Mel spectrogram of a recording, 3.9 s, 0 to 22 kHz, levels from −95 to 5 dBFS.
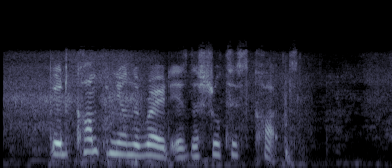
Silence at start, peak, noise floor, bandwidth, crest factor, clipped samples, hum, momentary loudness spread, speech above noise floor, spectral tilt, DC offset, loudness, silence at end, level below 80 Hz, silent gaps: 0.05 s; -16 dBFS; -68 dBFS; 8.4 kHz; 22 dB; under 0.1%; none; 15 LU; 32 dB; -2.5 dB/octave; under 0.1%; -35 LUFS; 0 s; -74 dBFS; none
